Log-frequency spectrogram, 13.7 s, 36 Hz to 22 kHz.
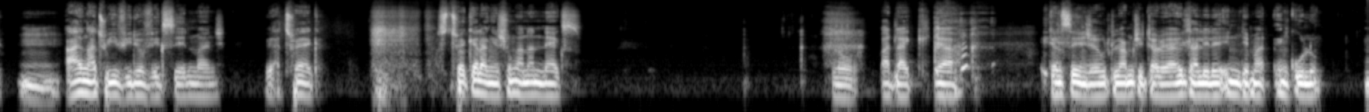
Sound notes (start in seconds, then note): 7.0 laughing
